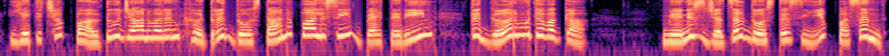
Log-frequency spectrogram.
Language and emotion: Kashmiri, surprised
